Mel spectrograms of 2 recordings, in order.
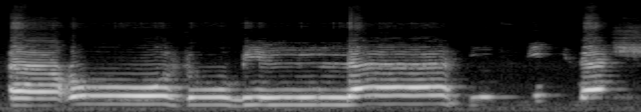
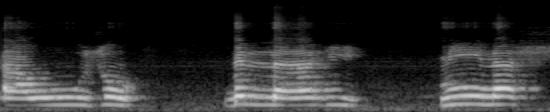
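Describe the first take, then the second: First: The words flow together without breaks. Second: Each word is separated by a break. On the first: The speaker calls it right. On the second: The speaker calls it wrong.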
